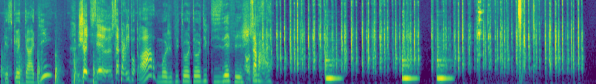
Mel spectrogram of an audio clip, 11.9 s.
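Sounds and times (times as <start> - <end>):
speech: 0.1 - 5.6
typing on the neighbour's computer keyboard: 5.1 - 11.9.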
